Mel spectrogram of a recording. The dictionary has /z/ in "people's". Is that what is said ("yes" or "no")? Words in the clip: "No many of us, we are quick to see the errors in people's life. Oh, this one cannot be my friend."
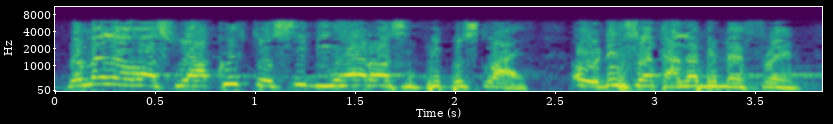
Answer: no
